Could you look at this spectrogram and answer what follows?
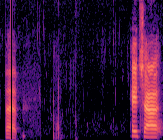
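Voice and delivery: ordinary talk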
